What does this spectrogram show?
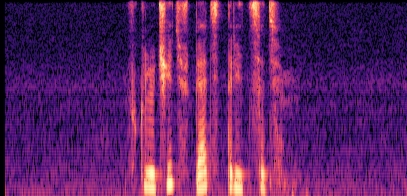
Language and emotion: Russian, neutral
